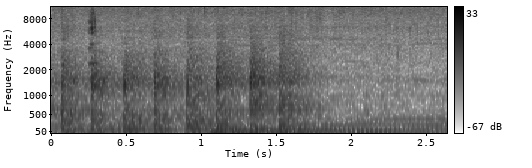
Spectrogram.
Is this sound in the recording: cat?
no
